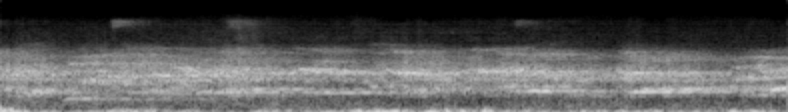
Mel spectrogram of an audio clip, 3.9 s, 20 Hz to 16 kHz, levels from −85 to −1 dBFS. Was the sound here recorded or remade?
remade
